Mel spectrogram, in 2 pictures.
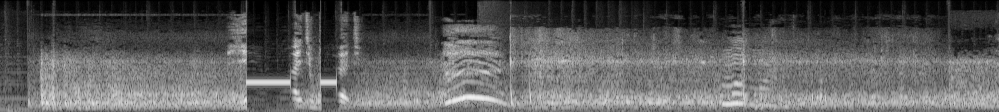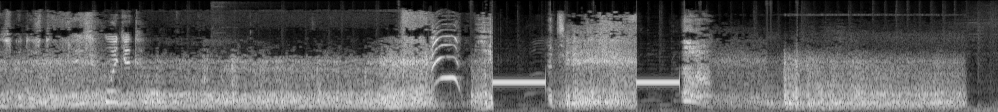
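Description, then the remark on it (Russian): Heavy, booming explosions at a weapons depot in the Sukharnaya Balka area of Sevastopol during an air attack roll and rumble continuously, loud enough to blow out many windows, with a person exclaiming in shock over them and a few short bleep tones cutting in. “Очевидцы же говорят, говорят, что взрывы были очень громкие, у многих выбило окна.”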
